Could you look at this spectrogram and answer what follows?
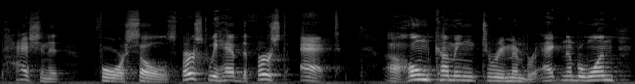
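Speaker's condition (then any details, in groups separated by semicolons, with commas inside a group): No condition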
